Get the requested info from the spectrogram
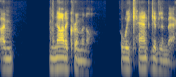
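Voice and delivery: hushed, quiet, close, leaned-in confiding talk. Leaning in close to another character to speak, kind of quietly. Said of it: "kind of quietly be like".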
